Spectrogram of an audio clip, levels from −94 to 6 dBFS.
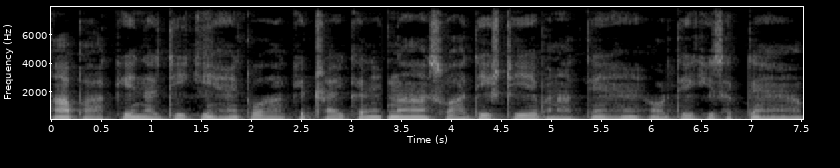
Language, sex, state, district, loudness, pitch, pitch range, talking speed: Hindi, male, Bihar, Saharsa, -38 LUFS, 110 Hz, 110-115 Hz, 160 wpm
